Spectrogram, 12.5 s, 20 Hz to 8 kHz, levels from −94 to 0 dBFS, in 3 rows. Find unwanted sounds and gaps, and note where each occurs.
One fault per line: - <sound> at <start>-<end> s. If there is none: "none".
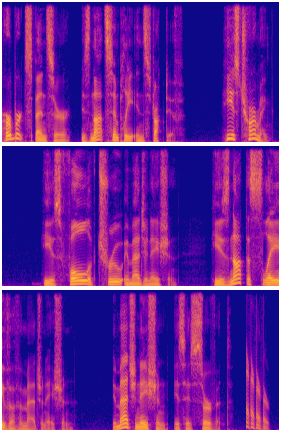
- chirp at 12.0-12.4 s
